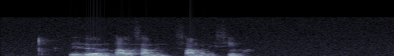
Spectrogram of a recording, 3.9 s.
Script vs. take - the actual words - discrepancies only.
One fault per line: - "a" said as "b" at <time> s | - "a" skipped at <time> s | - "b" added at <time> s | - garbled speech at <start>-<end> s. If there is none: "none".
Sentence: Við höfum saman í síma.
- "talað" added at 1.1 s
